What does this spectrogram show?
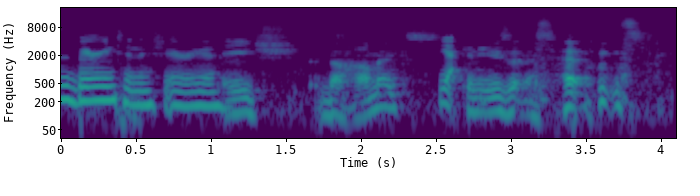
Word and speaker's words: Hummocks: The Hummocks.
